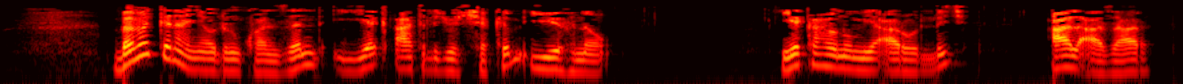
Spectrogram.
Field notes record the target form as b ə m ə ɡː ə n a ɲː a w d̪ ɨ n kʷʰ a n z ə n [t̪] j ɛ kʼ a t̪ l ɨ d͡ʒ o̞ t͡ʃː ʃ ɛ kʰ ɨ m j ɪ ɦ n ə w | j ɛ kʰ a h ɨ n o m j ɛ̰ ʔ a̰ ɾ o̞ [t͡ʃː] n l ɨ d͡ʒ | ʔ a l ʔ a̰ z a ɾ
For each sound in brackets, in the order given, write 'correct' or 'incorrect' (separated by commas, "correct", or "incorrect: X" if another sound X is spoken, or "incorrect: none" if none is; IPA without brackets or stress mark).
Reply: incorrect: d̪, incorrect: none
